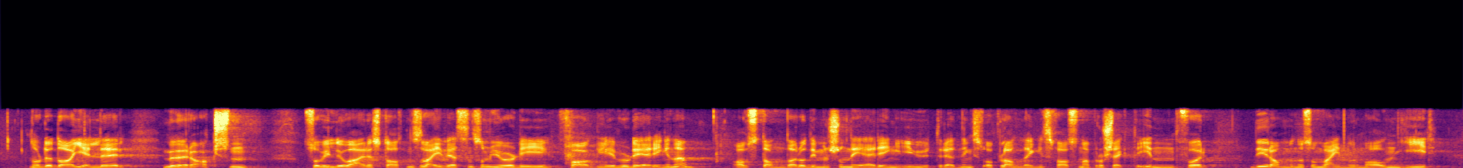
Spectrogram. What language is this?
Norwegian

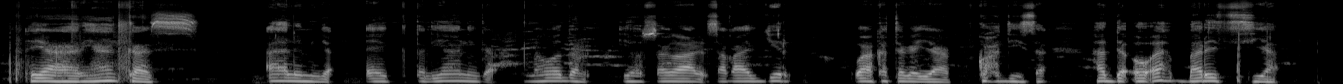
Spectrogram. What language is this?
Somali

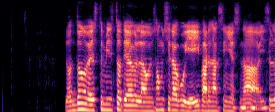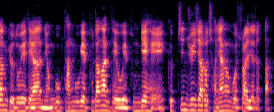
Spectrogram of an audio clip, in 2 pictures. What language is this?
Korean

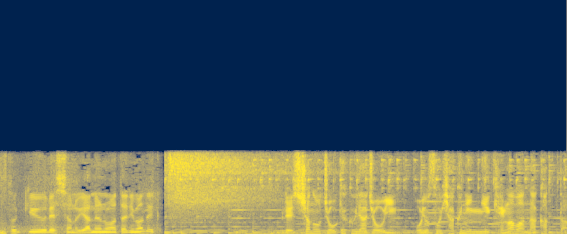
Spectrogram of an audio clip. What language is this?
Japanese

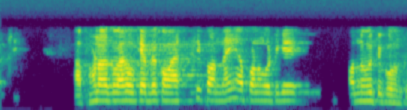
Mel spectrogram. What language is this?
Odia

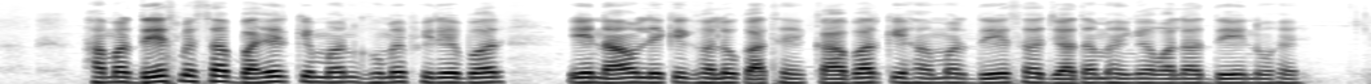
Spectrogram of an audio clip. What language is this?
Chhattisgarhi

